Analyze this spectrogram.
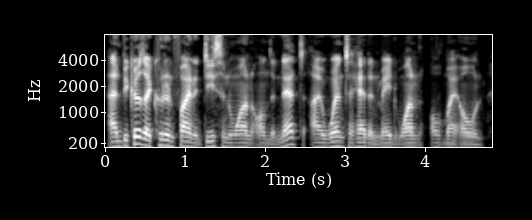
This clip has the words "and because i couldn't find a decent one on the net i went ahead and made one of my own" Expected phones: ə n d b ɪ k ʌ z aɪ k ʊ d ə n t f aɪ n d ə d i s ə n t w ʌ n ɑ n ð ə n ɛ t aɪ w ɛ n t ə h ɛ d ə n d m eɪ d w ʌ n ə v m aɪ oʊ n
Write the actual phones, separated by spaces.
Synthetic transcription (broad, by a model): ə n b ɪ k ʌ z aɪ k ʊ d n t f aɪ n d ə d i s ə n t w ʌ n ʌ n ð ə n ɛ t aɪ w ɛ n t ə h ɛ d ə n m eɪ d w ʌ n ə v m aɪ oʊ n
